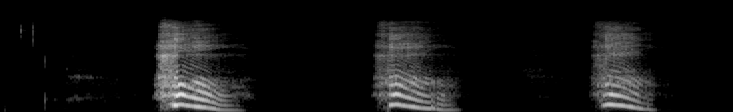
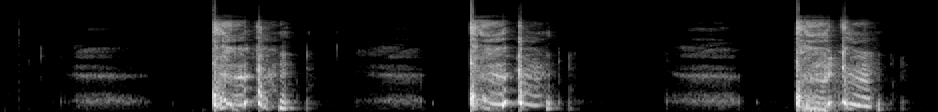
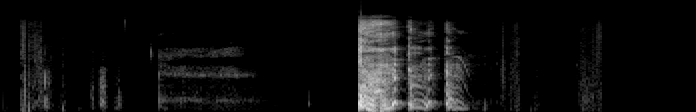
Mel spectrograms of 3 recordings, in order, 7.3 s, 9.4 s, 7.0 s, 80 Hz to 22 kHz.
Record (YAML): exhalation_length: 7.3 s
exhalation_amplitude: 23689
exhalation_signal_mean_std_ratio: 0.32
three_cough_length: 9.4 s
three_cough_amplitude: 32768
three_cough_signal_mean_std_ratio: 0.35
cough_length: 7.0 s
cough_amplitude: 32767
cough_signal_mean_std_ratio: 0.23
survey_phase: beta (2021-08-13 to 2022-03-07)
age: 65+
gender: Female
wearing_mask: 'No'
symptom_none: true
smoker_status: Never smoked
respiratory_condition_asthma: true
respiratory_condition_other: false
recruitment_source: REACT
submission_delay: 0 days
covid_test_result: Negative
covid_test_method: RT-qPCR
